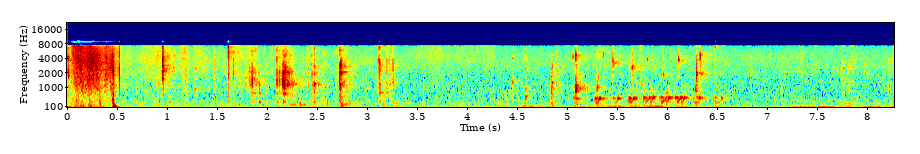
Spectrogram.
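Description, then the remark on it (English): Someone drinks water, with wet sips, squishy mouth sounds and a few soft gulps spread over several seconds, no talking. “All right, I'm gonna take a quick water break, and then we're gonna break down the Super Bowl, tell you everything you need to know.”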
